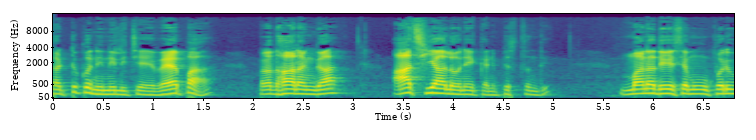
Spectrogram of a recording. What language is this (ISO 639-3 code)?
tel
